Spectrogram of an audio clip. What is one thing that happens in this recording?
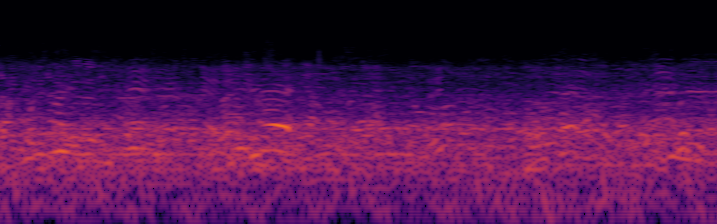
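Young women players shout to each other on the field.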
